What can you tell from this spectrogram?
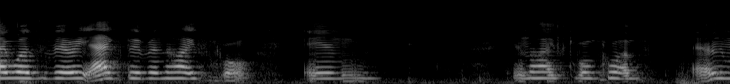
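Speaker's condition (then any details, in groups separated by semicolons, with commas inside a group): Cerebral palsy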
